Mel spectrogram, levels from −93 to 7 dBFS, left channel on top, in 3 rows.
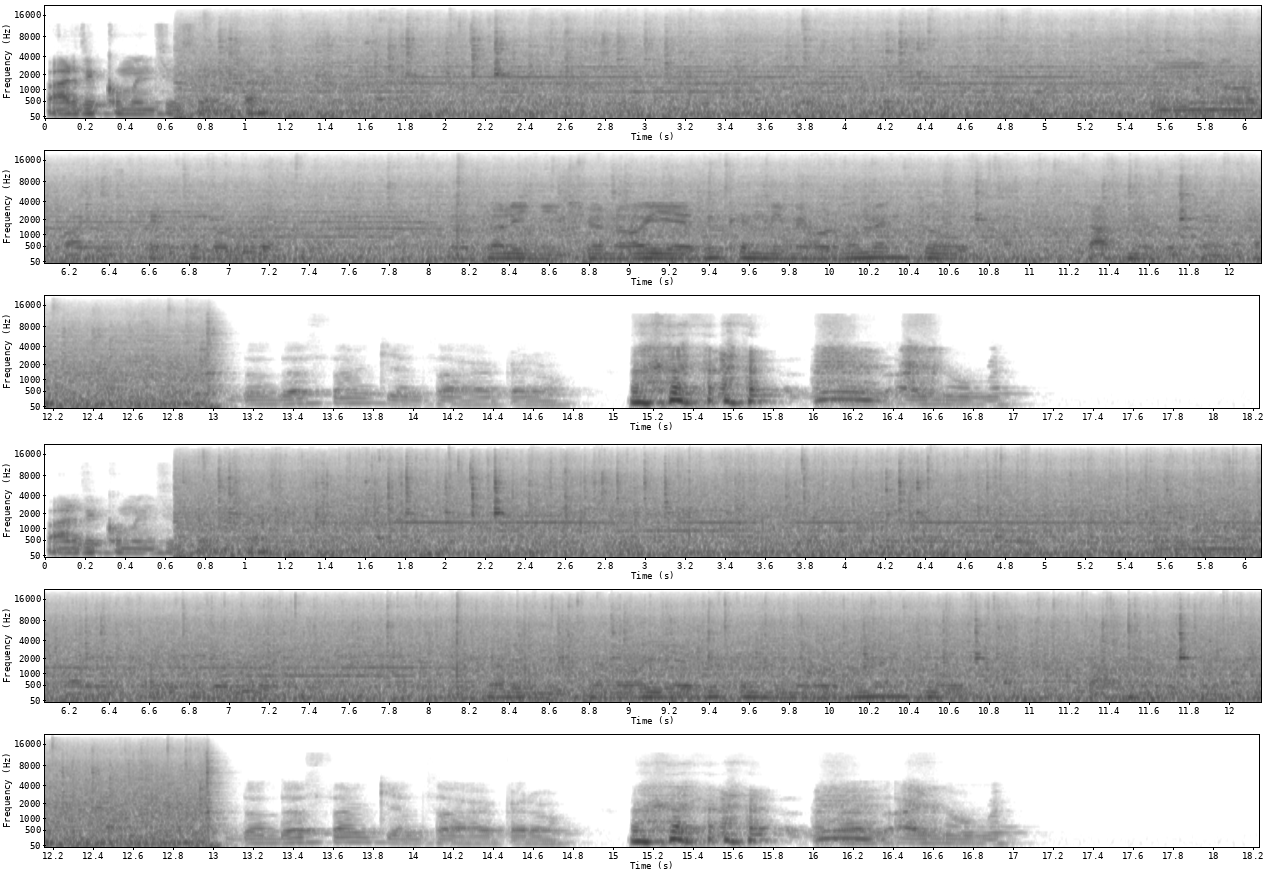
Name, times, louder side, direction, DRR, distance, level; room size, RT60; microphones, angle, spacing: voice 1, 0.0-1.1 5.5-7.3 8.1-10.8 11.1-12.3 15.1-16.6, left 3 dB, 60° left, 0.5 m, -34 dB
Rain, 0.6-13.0, right 3 dB, 35° right, 0.6 m, -35 dB
sound 1, 0.9-9.1, right 2 dB, 10° right, 1.7 m, -43 dB
voice 2, 2.8-5.3 6.4-7.6 13.1-14.7 15.3-16.9, right 2 dB, 80° right, 1.0 m, -47 dB
4.2 x 3.8 x 2.4 m
head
